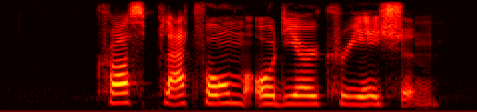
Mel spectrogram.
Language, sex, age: English, female, 18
